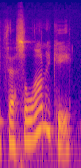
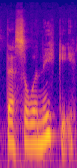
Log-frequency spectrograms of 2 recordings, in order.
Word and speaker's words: Thessaloniki: I have no idea because here in America, we pronounce the city Thessaloni. Yeah, it's Thessaloniki.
